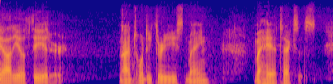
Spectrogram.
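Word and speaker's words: Mexia: theater 923 East Main Maha Texas Maha is spelled m XI a the zip 7666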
